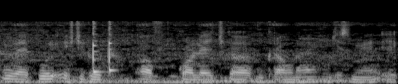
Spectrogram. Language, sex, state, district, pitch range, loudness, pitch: Hindi, male, Chhattisgarh, Raipur, 110-125 Hz, -25 LUFS, 115 Hz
